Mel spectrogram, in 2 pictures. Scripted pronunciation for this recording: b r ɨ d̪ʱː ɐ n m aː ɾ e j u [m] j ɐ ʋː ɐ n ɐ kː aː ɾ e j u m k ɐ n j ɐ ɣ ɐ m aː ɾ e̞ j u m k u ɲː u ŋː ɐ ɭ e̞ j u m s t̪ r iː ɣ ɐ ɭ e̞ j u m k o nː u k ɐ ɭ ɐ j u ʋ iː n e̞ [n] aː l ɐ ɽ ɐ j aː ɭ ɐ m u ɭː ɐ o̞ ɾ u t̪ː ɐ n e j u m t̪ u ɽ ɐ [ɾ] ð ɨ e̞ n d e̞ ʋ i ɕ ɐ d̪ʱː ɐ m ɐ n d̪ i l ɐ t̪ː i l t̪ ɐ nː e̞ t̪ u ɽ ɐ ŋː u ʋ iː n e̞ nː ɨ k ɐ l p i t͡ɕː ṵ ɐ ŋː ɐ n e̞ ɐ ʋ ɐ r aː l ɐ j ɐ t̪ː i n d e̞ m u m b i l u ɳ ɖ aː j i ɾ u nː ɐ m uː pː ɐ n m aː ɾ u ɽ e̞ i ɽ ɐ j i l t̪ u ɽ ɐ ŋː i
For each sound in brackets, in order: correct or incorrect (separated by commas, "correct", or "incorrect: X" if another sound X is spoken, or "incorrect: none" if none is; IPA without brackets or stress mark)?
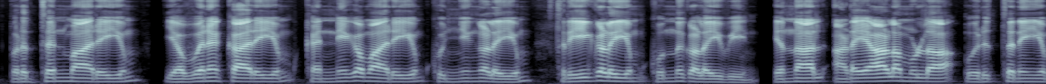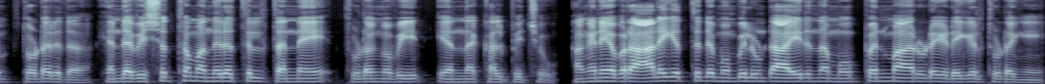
correct, incorrect: nː, correct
